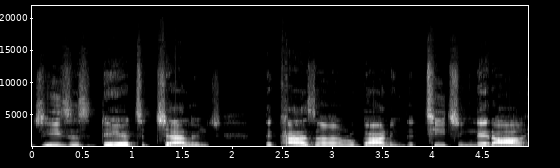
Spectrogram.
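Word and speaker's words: chazan: dared to challenge the kazan regarding the teaching that all images pictures and drawings were idolatrous in nature so come to find out i think i was pronouncing it wrong kaizon in the last episode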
